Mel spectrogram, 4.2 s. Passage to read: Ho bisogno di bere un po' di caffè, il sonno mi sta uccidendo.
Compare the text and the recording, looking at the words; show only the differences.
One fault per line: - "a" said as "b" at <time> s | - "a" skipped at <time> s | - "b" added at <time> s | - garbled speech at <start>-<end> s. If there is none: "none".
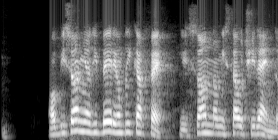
- "po" skipped at 1.9 s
